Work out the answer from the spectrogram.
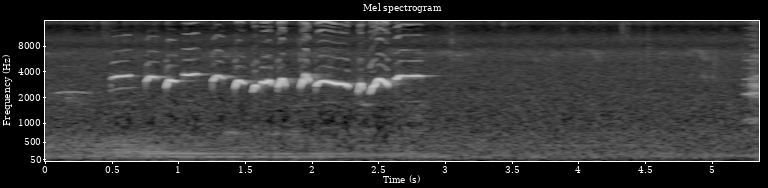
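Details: Javan grey-throated white-eye, a recording meant to coax other birds into singing: a rapid string of about thirteen bright, high whistled notes with short upward flicks, lasting roughly two and a half seconds, then quiet.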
